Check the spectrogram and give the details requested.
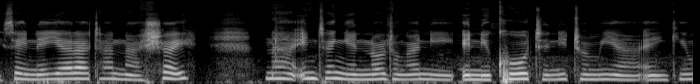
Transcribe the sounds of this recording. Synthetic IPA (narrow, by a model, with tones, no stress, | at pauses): sa˦jne˦ja˦ɾa˦tʰa˦na˨ʃa˦j | na˦ḭ˦nta˦ŋe˨nːo˦ltu˨ŋa˦ni˨e˨ni˨kʰo˦tʰe˨ni˦tʰu˨mi˦a˨e˨ŋkʰi˦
